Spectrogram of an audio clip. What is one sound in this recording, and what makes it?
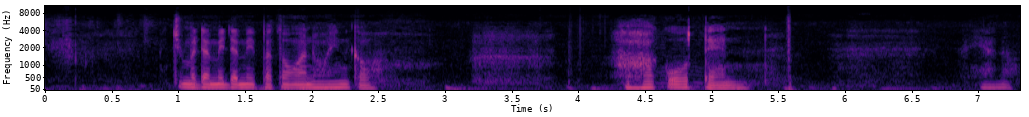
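A man speaks close up, talking with animation.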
